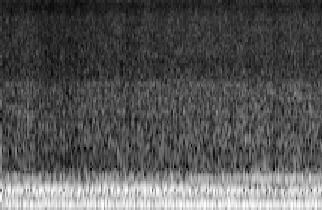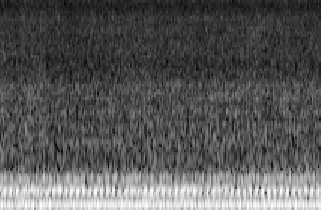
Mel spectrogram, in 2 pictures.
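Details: Acura Integra first start after crank, no-start troubleshooting: runs strong and even at raised revs with a steady drone, no misses; run only briefly, no coolant in system.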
